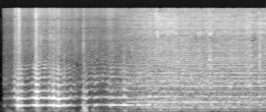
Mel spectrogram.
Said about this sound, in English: Those are the sounds of thousands and thousands of bees right outside my house. I am a beekeeper.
